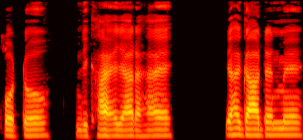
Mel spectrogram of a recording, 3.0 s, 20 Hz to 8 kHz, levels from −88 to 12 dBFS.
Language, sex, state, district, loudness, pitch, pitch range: Hindi, male, Bihar, Jahanabad, -24 LUFS, 125 Hz, 120-130 Hz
